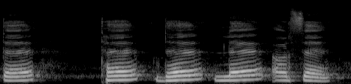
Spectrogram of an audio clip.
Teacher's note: जिन वर्णों का उच्चारण आपके दांत की सहायता से की जाती है उन्हें हम दंतव्य ध्वनियाँ कहते हैं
